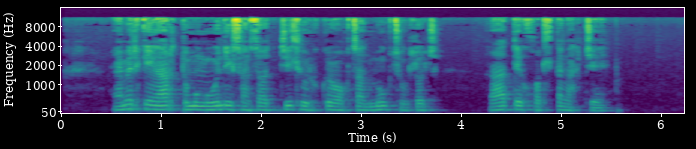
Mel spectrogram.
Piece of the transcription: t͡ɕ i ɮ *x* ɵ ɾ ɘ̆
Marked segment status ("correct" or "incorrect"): correct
